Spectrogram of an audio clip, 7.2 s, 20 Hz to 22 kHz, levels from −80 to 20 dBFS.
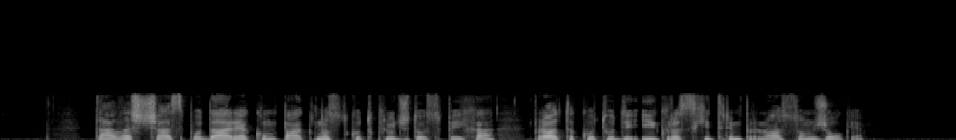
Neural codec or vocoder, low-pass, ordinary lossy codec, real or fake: none; 7.2 kHz; none; real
